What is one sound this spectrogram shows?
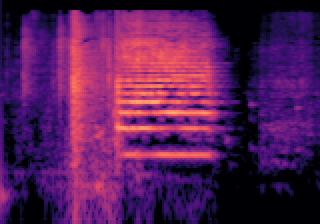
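A toy horn honks loudly.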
